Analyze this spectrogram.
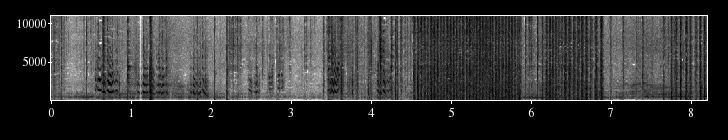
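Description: Hand work on Model A front spring and axle hardware: scattered clicks early on, a burst of rubbing and scraping about halfway through, then a run of quick metal clicks as nuts are started.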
